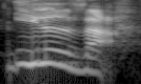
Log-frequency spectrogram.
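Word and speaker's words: Ylva: or something like that it was y LV a y LV yulva it was Ila Ila Ila Ila Ila again listening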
